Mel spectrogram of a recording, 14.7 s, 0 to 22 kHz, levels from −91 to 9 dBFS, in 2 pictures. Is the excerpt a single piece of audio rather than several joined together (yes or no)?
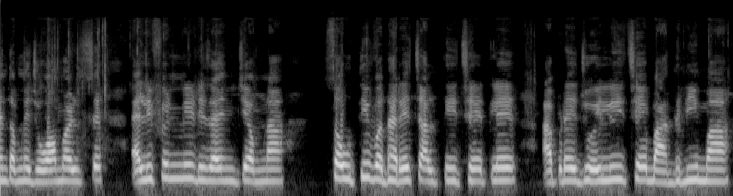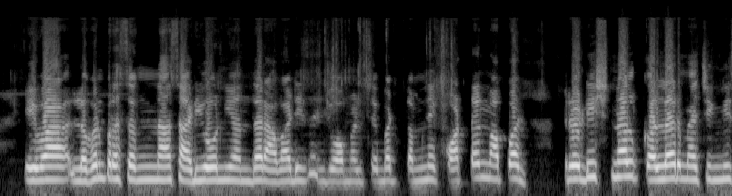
yes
